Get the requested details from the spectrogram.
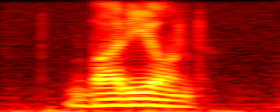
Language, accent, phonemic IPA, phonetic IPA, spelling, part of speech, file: Armenian, Eastern Armenian, /bɑɾiˈjon/, [bɑɾijón], բարիոն, noun, Hy-բարիոն.ogg
- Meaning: baryon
